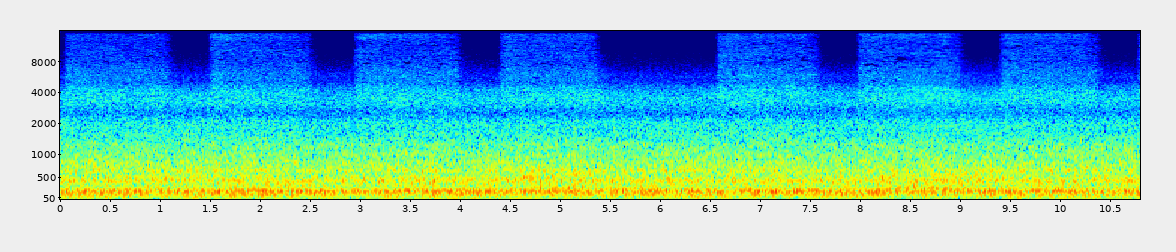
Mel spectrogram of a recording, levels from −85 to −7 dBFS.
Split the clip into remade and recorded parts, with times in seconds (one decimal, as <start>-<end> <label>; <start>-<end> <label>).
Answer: 0.0-8.4 recorded; 8.4-9.5 remade; 9.5-10.8 recorded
